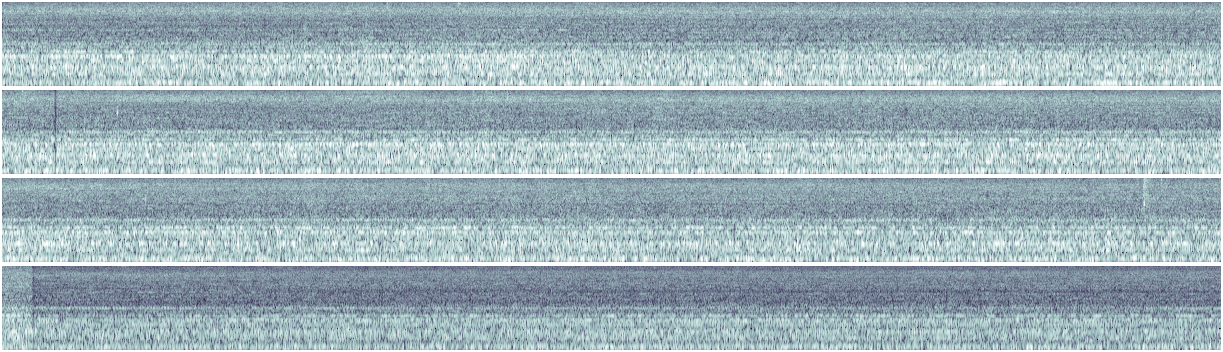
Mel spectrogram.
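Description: Steady background hum and hiss of the workbench room, with no distinct events; it gets slightly quieter about three-quarters of the way through.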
